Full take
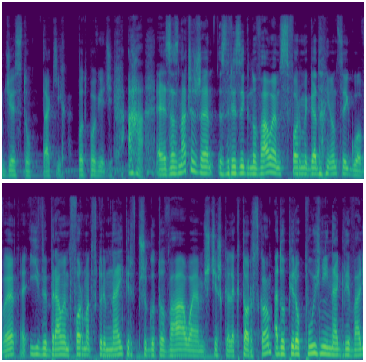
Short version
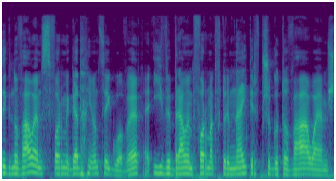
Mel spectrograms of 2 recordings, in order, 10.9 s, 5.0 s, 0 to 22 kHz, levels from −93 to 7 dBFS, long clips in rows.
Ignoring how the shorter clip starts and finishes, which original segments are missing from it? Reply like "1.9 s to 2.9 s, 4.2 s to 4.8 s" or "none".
none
